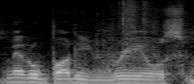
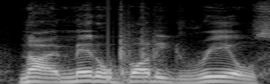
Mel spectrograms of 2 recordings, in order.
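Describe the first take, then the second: First: Said in the usual way. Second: "metal" hit loud and falling to correct; stress on metal. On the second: Real, not acted. Correcting a viewer who heard rods, stress on "metal". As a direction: lean on "metal", not rods. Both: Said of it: "sorry, not rods".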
